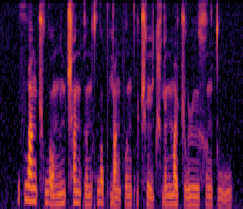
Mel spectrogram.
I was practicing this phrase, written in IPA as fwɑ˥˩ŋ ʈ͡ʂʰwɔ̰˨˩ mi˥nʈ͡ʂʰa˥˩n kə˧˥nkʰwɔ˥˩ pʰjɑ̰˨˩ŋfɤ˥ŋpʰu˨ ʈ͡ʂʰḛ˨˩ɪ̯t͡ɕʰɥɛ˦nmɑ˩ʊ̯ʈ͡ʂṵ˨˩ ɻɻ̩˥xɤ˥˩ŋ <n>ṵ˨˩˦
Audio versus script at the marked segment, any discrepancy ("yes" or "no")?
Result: yes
